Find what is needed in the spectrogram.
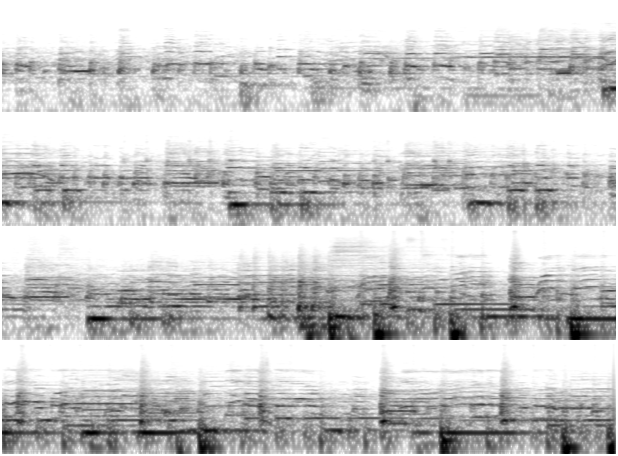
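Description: A live band playing an instrumental jam: guitars over bass, with drums and percussion. It starts sparse, deep low notes join about eight seconds in, and the beat grows fuller and louder through the second half.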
